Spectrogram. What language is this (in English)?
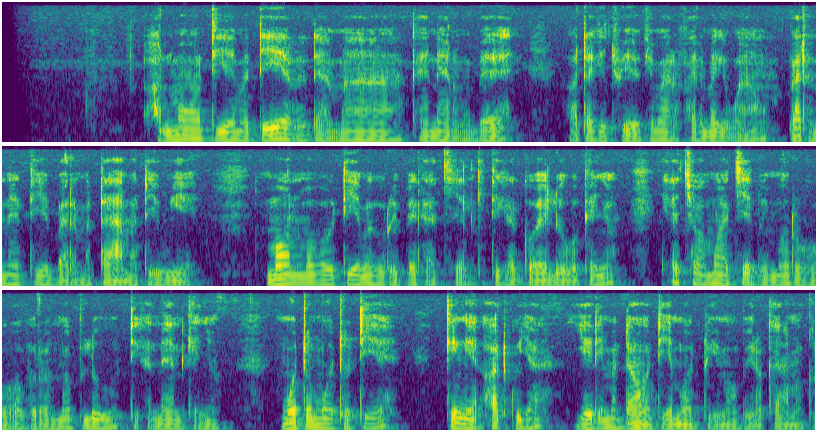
Acoli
